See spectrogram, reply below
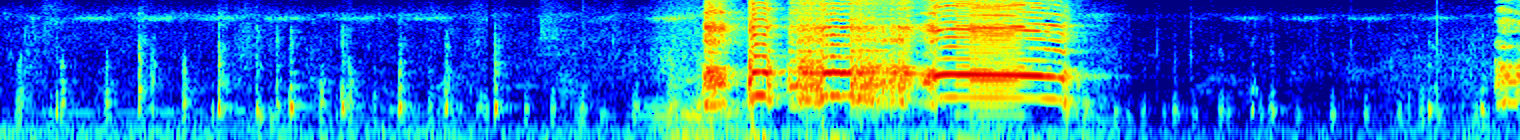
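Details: Jap Cuban bantam rooster crowing while sunbathing in rural western Vietnam: soft scattered ticks, then one loud, harsh, two-second crow with a rising start and a long held ending, followed by quiet ticking.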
